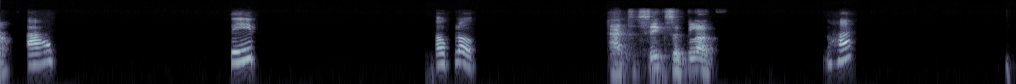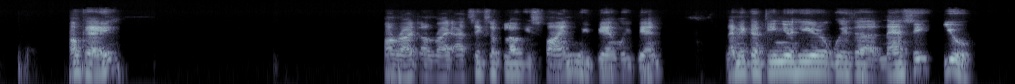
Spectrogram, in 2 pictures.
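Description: A young man speaks calmly through an online call, in short bursts with pauses.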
